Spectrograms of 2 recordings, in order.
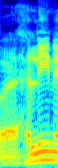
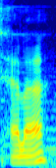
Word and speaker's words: Helena: that end in a so helena is not actually helena she's hella and we have ezra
